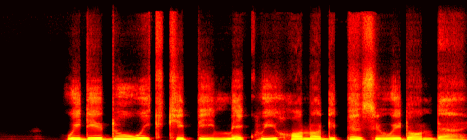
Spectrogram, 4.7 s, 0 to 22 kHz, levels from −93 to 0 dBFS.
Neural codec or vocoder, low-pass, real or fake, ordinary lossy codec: autoencoder, 48 kHz, 32 numbers a frame, DAC-VAE, trained on Japanese speech; none; fake; none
